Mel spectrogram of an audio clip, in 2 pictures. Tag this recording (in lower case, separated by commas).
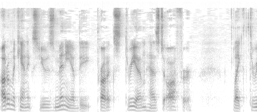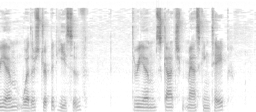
speech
